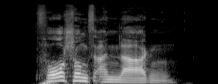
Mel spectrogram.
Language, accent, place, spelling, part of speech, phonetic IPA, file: German, Germany, Berlin, Forschungsanlagen, noun, [ˈfɔʁʃʊŋsˌʔanlaːɡn̩], De-Forschungsanlagen.ogg
- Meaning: plural of Forschungsanlage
